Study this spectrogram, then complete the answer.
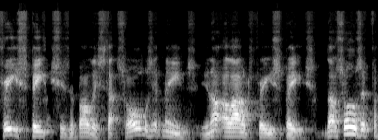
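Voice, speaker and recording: Very wide pitch swings from a man with a British accent. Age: 50s. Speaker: live stream chat participant. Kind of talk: casual chat, political rant. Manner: animated.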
